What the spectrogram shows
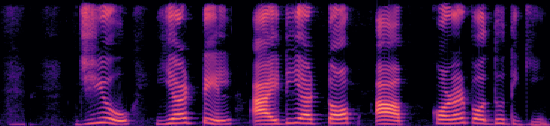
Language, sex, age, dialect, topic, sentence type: Bengali, female, 18-24, Standard Colloquial, banking, question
